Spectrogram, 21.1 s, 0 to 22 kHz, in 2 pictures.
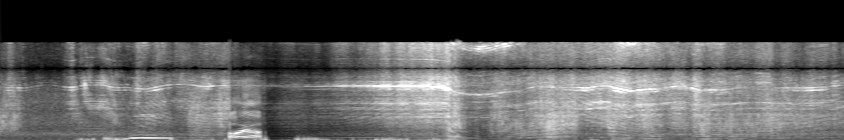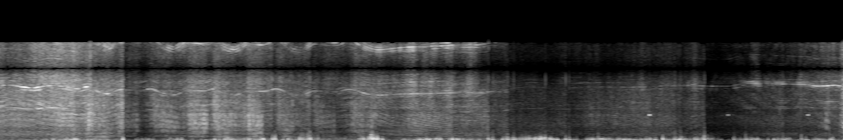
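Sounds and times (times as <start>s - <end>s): rc helicopter rotor whine: 0.0s - 21.0s
wind buffeting microphone: 0.8s - 5.9s, 11.0s - 21.0s.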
